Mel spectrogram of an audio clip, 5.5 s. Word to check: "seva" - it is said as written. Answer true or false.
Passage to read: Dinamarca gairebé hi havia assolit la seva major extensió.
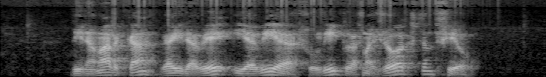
false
